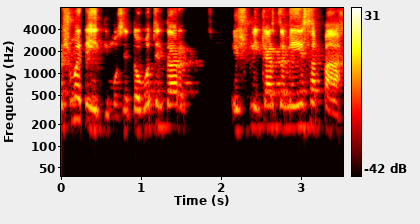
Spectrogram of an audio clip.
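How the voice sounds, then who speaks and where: A man speaks with a non-native accent. His voice is high-pitched with ordinary pitch variation. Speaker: seminar speaker on maritime labor. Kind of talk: seminar talk.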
